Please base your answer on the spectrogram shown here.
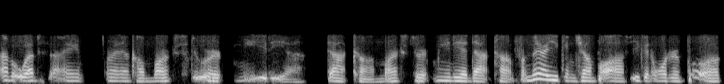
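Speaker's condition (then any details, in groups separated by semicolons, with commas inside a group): Voice disorder; 1995 voice dropped out, couldn't sing or talk, later lost range, control and power, raspy, broken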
